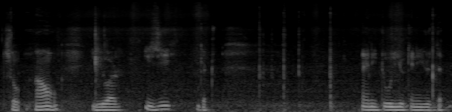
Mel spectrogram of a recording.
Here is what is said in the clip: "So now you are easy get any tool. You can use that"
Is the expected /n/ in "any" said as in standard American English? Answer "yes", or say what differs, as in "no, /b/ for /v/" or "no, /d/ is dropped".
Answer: yes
